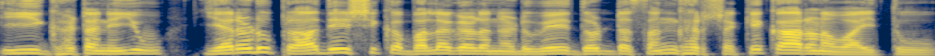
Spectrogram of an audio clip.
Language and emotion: Kannada, neutral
